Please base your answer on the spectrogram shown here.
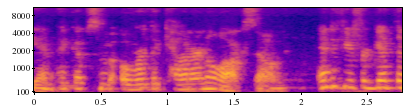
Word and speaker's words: naloxone: For the record, it's naloxone. Na, like, is naloxone addictive? Nuh-uh. Lox, like naloxone keeps humans safe, like locks keep bikes safe. And own, like naloxone can save lives in our very own communities.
